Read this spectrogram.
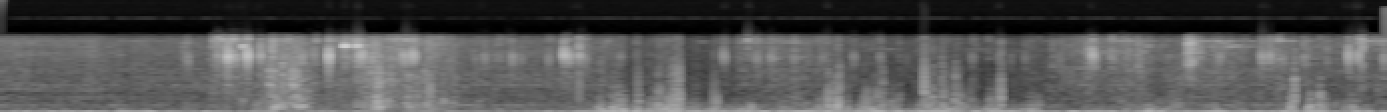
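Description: Wind buffets loudly and rumbles low and steady outdoors.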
